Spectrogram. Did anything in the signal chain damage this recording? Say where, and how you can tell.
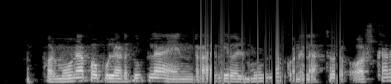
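Yes, at the driver/buffer stage: processor overload crackle from 1.93 to 3.44 s. Dozens of short silent gaps of about 10 ms from missed buffer deadlines tear the speech, a dense burst rather than isolated dropouts.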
